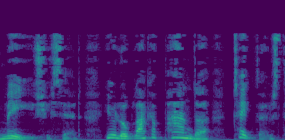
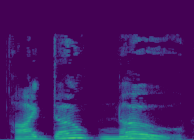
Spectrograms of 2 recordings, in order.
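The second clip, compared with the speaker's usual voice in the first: grouchy, cross tone, drawn-out "know". A father answers his daughter's question about his back, grumpy. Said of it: "said her father in a grumpy voice".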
